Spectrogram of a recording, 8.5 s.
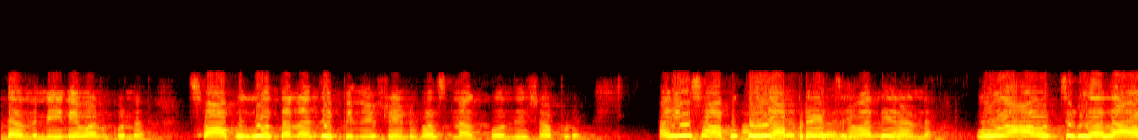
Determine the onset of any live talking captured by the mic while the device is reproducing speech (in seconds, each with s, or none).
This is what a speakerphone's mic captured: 5.6 s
